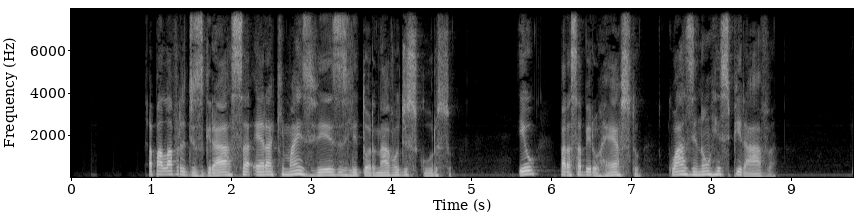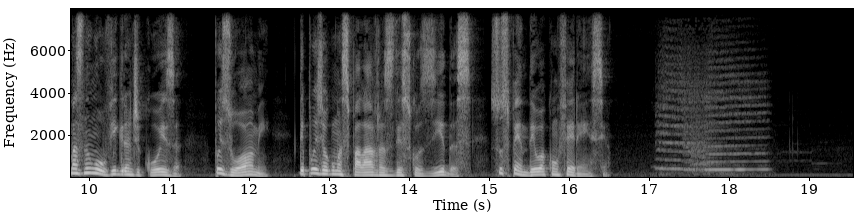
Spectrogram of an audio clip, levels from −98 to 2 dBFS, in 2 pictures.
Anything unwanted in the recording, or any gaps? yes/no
yes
